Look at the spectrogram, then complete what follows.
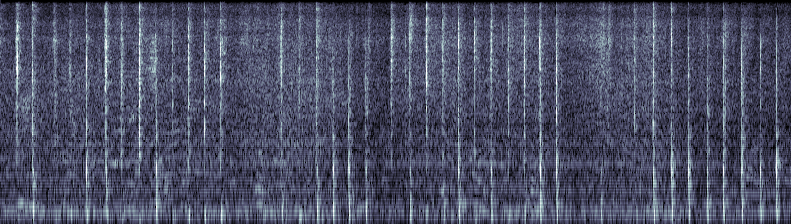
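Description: Kitchen knife chopping striped jack (shima-aji) with green onion and ginger on a cutting board, mincing the fish for namerou: a fast, uneven run of sharp knocks, several a second. A steady low hum lies underneath.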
